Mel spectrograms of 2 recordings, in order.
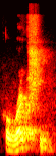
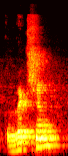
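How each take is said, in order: First: Correction said with a clear R in the middle; R pronunciation. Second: Correction said "collection", with an L; L in place of R. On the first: Learner showing the L and R difference, R in correction. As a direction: say correction as "ko-REK-shun". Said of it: "of the pronunciation of L and R". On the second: Learner showing the L and R mix-up, L in correction. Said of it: "In this way". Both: Shown as a demonstration.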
